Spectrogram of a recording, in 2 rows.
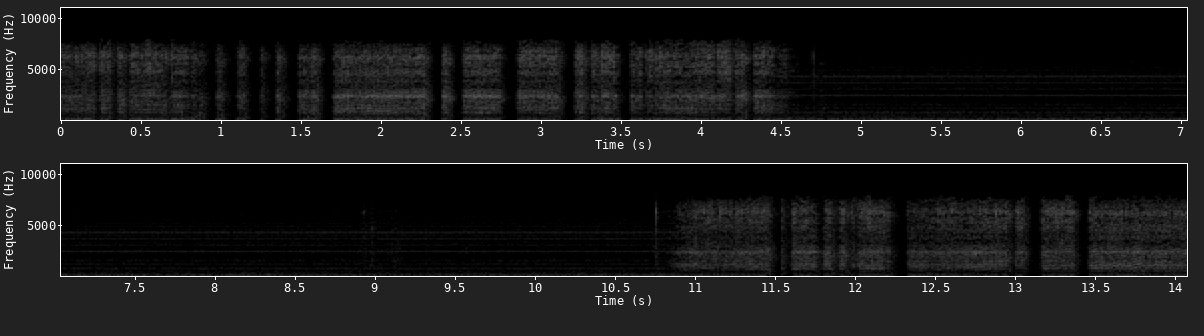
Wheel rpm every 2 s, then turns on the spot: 60, 70, 10, 0, 0, 50, 70.
none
